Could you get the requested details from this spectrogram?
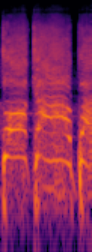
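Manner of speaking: high, loud preacher's shout; shouted command. Acted. Preacher shouting at the musicians, high loud command. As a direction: shout it to the church. Calls to play the harp.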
